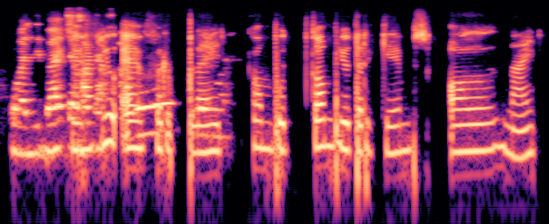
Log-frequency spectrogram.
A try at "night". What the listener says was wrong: G-nya masih kedengeran itu.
